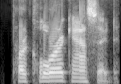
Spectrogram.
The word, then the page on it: perchloric acid: American English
